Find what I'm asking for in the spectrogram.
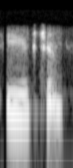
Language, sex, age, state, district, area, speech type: Kashmiri, female, 18-30, Jammu and Kashmir, Bandipora, rural, conversation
